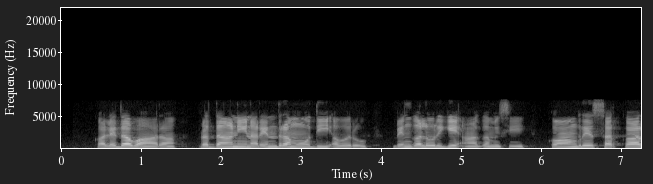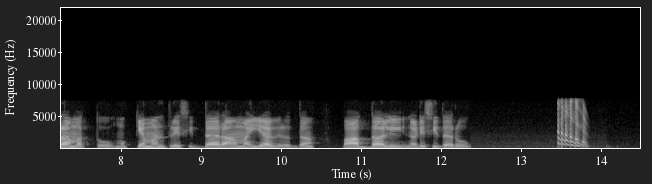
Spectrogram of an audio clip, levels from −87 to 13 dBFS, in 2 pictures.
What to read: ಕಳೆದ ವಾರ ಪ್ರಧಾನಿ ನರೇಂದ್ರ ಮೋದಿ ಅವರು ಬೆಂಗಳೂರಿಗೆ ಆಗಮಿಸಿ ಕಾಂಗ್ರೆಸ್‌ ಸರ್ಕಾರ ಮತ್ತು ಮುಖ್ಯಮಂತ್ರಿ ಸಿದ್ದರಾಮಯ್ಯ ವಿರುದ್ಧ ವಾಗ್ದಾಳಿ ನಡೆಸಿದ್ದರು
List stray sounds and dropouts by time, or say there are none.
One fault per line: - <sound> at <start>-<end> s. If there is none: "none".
- chirp at 13.5-13.9 s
